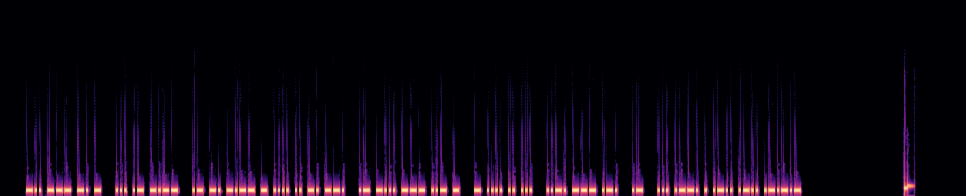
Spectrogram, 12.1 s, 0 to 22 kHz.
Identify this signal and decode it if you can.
Morse code, heard as a keyed tone, about 41 wpm, 700 Hz. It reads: DONT SAY ANYTHING ABOUT THIS FOR A SPELL.
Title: Sentences from Top 1000 Words - Review Part 1 - 45wpm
